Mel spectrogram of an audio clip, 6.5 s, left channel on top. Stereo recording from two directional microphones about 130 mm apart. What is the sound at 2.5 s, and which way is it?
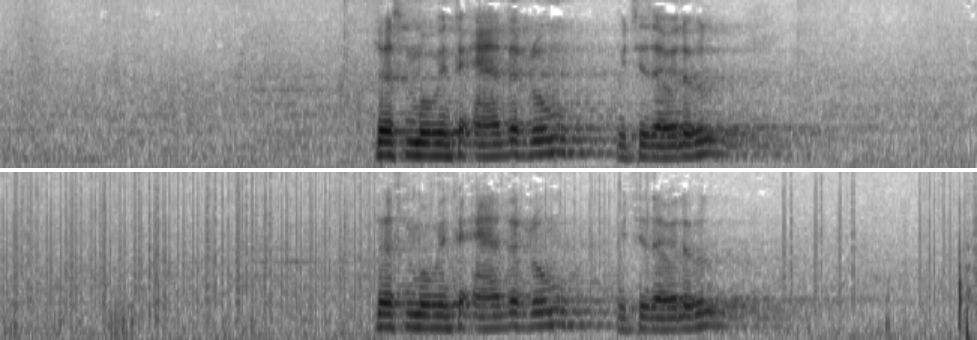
A man's voice, 30° left (ahead or behind).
